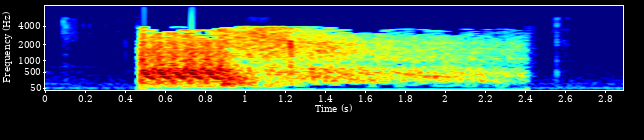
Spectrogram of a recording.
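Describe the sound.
Automatic gunfire in a wartime firefight, with bullets striking a crape myrtle tree. It comes as one loud burst of about two seconds, the rapid shots blurring together. The burst starts abruptly and cuts off sharply, with quiet before and after.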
